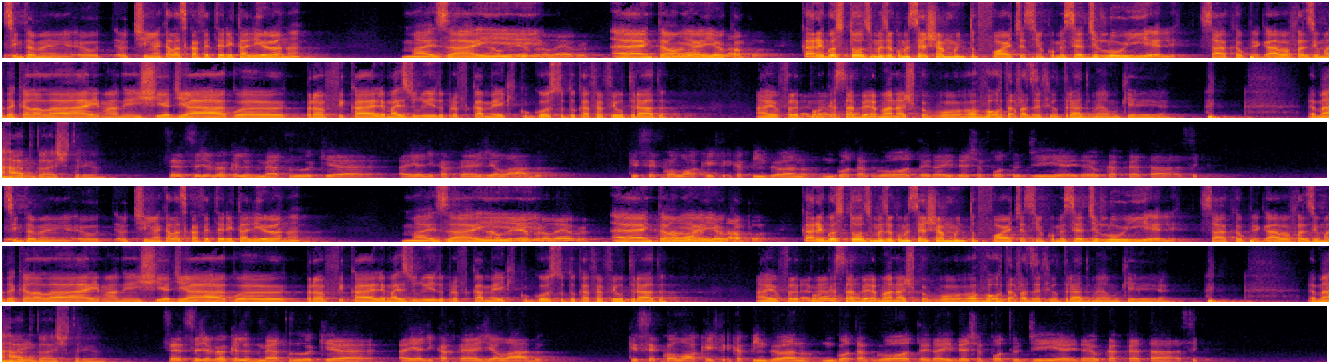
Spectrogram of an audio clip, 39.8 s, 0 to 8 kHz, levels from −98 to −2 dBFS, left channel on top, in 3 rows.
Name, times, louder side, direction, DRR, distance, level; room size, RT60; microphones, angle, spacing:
voice 1, 0.0-3.0 4.0-5.4 6.1-7.4 8.0-19.9 20.8-25.0 25.3-25.4 25.7-26.0 26.3-27.6, left 1 dB, 15° left, 11 dB, 1.0 m, -25 dB
voice 2, 4.8-5.9 6.5-7.6 21.2-21.9 24.8-24.9 26.6-26.9 28.2-31.9 32.8-38.5, right 2 dB, 55° right, 9 dB, 1.5 m, -30 dB
25.5 x 20.5 x 9.8 m, 0.93 s
head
